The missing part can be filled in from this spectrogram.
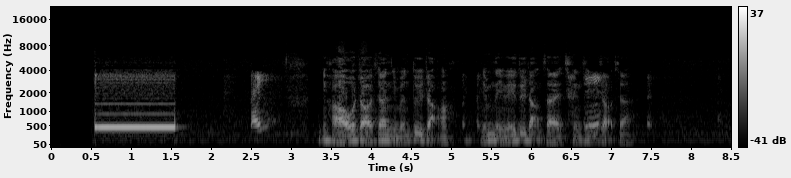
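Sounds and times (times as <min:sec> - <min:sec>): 
electronic phone tone: 0:00.5 - 0:01.7
speech: 0:03.4 - 0:07.4.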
